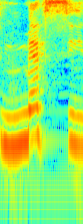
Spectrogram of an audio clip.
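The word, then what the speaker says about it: MEXC: C some call it Mex C some call it Mex and I went there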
